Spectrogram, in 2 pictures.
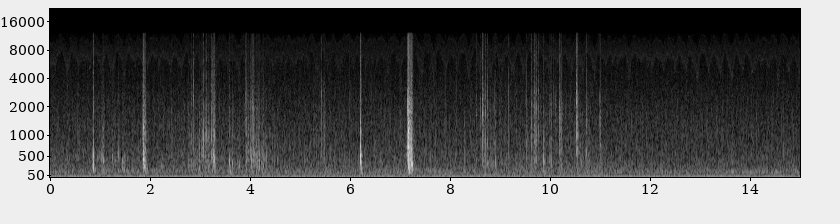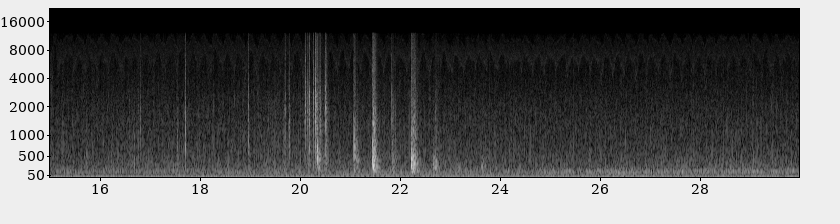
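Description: Scattered sharp clicks and knocks, the loudest about seven seconds in and a cluster around twenty seconds in, over steady tape hiss and a low hum.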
